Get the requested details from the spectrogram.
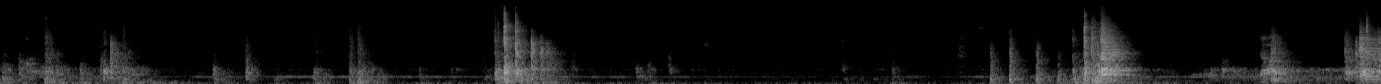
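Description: Foosball rods clack and rattle in their sleeves.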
